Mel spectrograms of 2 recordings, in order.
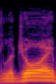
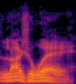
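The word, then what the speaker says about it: Lajoie: You might have heard it pronounced as Lejoy, but it's LJO or something to that effect.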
